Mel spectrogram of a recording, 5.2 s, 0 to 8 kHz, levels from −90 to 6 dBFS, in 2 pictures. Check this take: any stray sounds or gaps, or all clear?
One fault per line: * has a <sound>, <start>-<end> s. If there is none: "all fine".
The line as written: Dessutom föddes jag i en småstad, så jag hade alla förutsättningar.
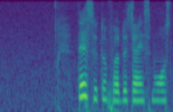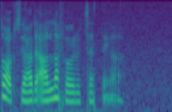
all fine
